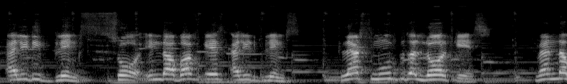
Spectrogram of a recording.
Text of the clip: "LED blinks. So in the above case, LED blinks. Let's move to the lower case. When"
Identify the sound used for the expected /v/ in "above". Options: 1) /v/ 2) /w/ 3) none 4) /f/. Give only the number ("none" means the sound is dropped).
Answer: 1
